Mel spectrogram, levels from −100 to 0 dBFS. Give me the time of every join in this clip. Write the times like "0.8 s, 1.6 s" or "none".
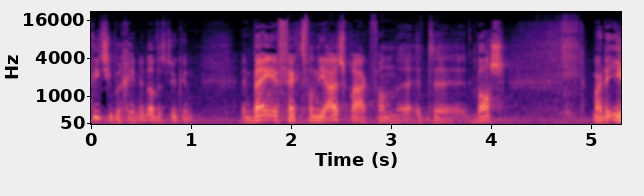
none

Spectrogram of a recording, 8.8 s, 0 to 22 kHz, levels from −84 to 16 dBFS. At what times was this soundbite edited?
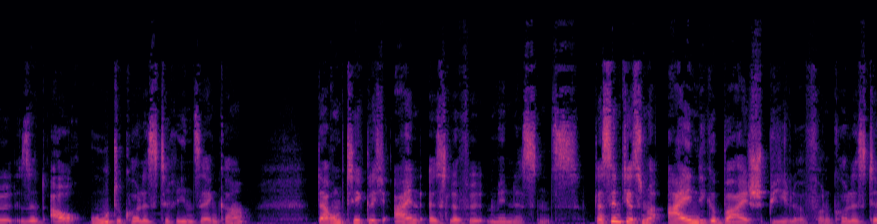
5.9 s

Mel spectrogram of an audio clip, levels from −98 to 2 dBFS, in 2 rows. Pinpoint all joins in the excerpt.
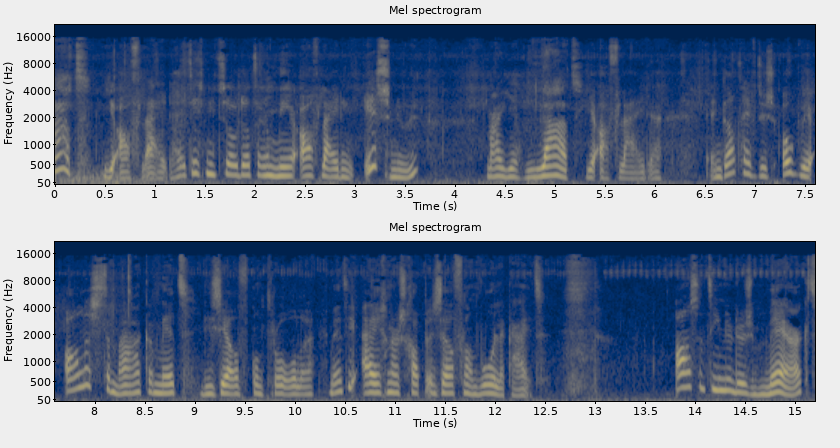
10.3 s

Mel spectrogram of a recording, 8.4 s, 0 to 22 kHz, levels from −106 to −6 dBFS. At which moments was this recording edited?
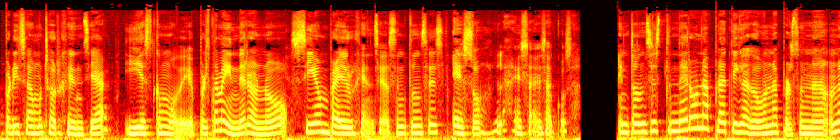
2.8 s

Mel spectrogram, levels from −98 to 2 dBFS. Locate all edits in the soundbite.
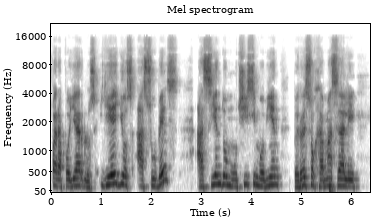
none

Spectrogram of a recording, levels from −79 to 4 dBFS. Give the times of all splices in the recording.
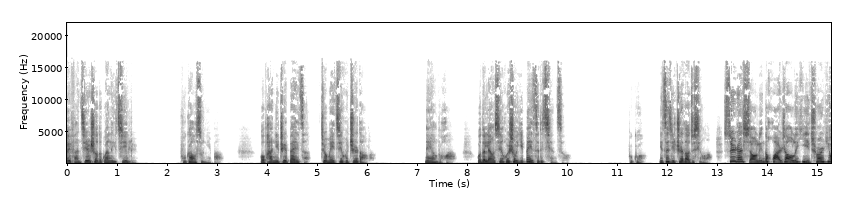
11.7 s, 13.0 s

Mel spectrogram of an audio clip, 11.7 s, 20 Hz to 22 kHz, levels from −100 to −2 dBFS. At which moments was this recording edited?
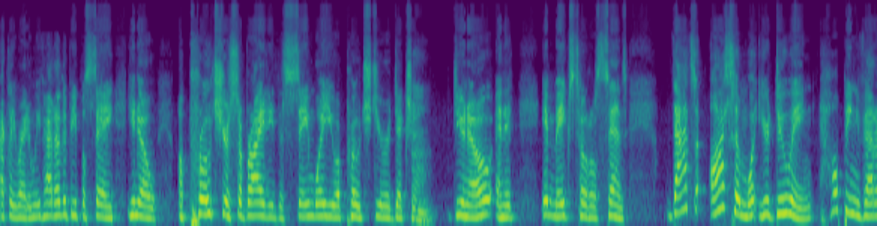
1.6 s

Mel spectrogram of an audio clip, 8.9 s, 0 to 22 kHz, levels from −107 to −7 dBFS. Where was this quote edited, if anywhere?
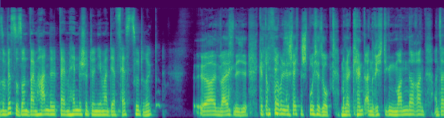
none

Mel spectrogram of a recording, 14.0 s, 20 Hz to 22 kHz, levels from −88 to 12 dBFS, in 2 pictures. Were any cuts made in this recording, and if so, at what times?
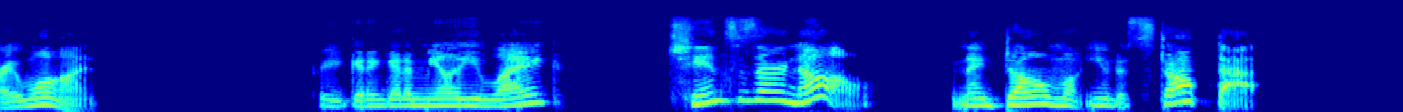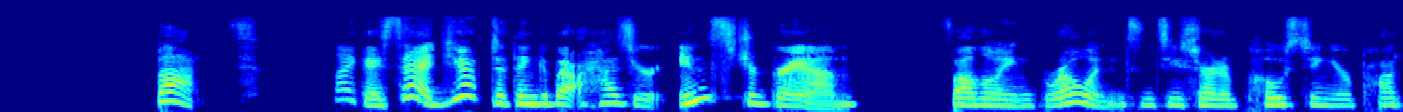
4.8 s

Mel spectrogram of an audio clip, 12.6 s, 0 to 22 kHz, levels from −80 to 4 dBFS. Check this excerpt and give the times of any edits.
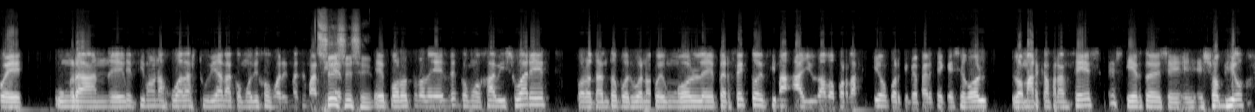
1.3 s, 4.6 s, 6.5 s

